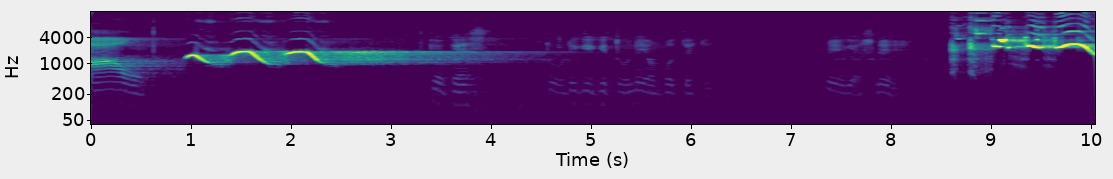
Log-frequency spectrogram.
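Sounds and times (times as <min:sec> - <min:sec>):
myna bird calling: 0:01.0 - 0:04.6, 0:08.6 - 0:10.0.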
